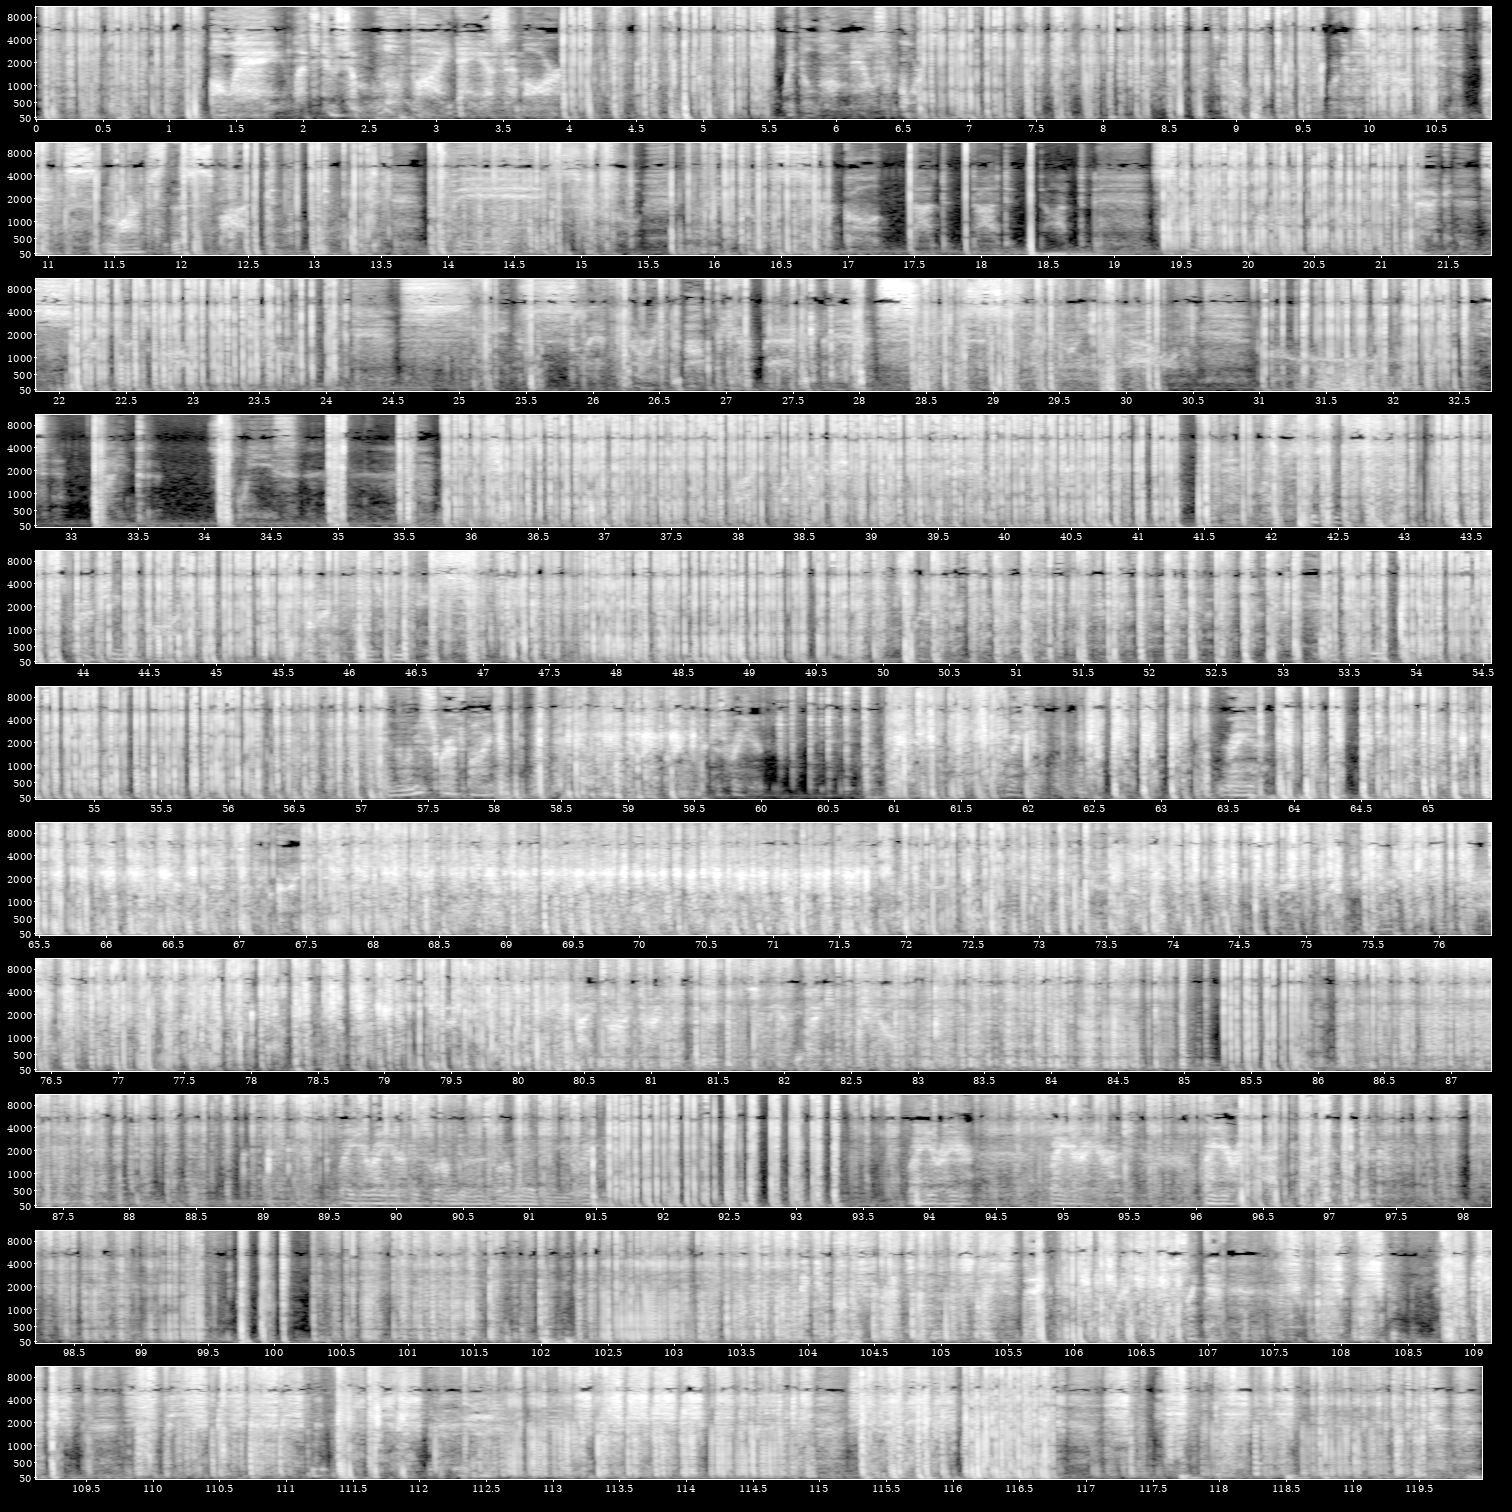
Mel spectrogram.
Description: LONG NAILS LOFI ASMR 💅🎧 sound effects free download
(Taps & Relaxing Scratches)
